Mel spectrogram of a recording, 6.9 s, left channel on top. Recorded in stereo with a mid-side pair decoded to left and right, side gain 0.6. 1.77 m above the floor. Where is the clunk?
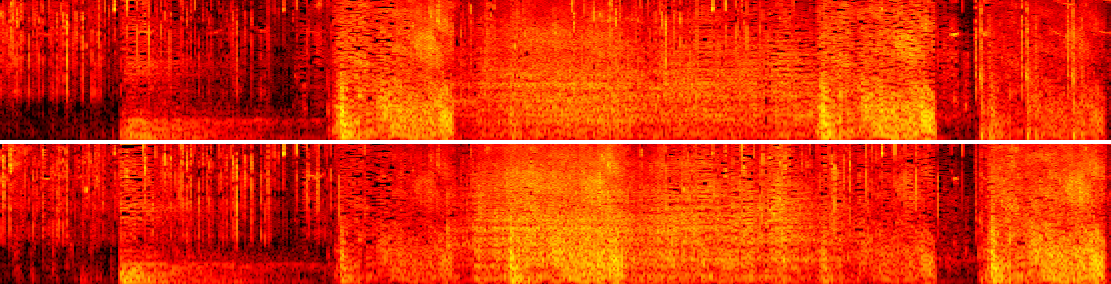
65° right, 2 m.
